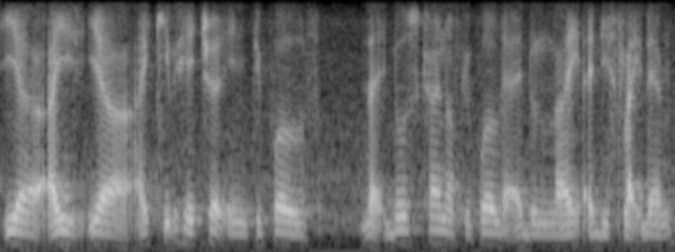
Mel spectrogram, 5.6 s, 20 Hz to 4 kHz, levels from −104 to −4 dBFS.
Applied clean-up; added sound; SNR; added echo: none; none; none; none.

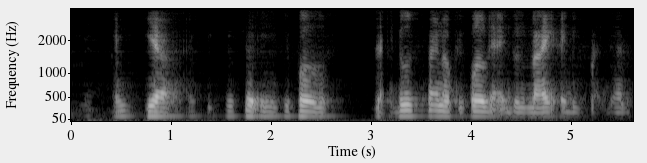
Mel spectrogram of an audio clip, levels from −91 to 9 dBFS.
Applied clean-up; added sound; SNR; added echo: neural mask model DeepFilterNet 3.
